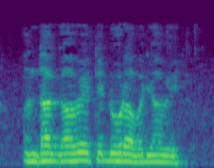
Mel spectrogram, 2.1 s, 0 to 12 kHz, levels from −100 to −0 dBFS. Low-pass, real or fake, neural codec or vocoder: 7.2 kHz; real; none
